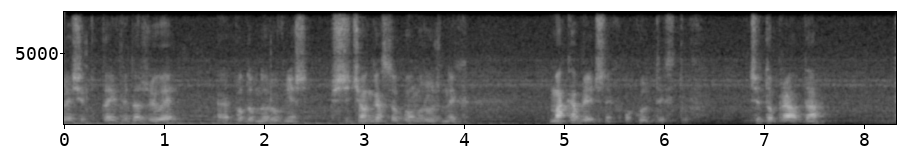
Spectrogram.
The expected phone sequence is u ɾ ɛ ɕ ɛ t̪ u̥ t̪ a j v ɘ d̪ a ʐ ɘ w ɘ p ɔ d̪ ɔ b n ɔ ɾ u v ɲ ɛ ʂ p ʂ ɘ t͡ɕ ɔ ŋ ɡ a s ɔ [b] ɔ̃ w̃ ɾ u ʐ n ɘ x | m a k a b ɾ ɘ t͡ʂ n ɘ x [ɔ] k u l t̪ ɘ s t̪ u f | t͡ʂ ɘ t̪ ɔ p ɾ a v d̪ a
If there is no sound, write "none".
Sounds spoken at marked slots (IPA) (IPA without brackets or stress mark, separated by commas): b, ɔ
